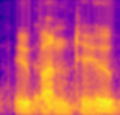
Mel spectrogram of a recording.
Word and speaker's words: Ubuntu: Or Ubuntu, I'm saying it correctly, right? – Yeah. – Ubuntu.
